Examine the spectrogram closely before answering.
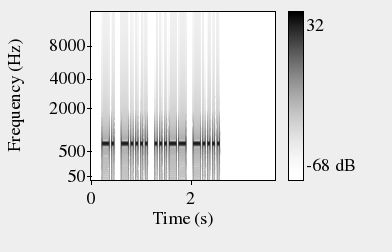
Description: Morse code, heard as a keyed tone, about 25 wpm, 700 Hz. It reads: N636
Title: Common Cut Numbers - 4-Digit 25wpm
